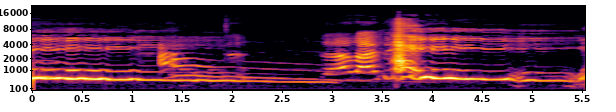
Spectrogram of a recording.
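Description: Children howling in imitation of a wolf at the moon, long gliding wavering cries that overlap and fade, then a burst of shorter yipping howls and excited voices.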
